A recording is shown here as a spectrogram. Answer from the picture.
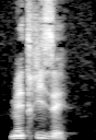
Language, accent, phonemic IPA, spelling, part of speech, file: French, France, /me.tʁi.ze/, métriser, verb, LL-Q150 (fra)-métriser.wav
- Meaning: to metrize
